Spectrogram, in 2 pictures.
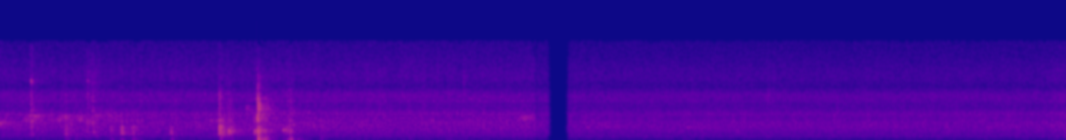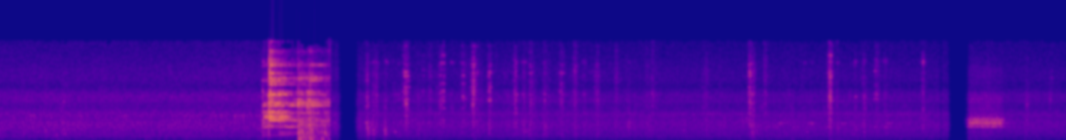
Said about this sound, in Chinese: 然后这个剪要竖着才能卡在这个槽里面。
